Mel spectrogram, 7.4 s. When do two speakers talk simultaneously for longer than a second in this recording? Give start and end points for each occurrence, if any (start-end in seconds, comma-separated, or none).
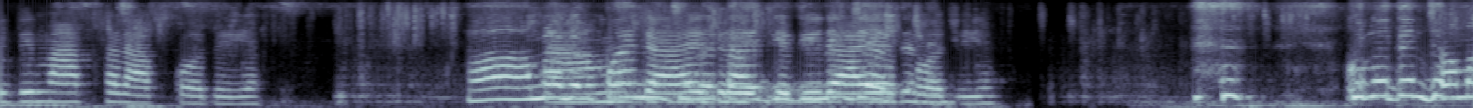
2.7-4.8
